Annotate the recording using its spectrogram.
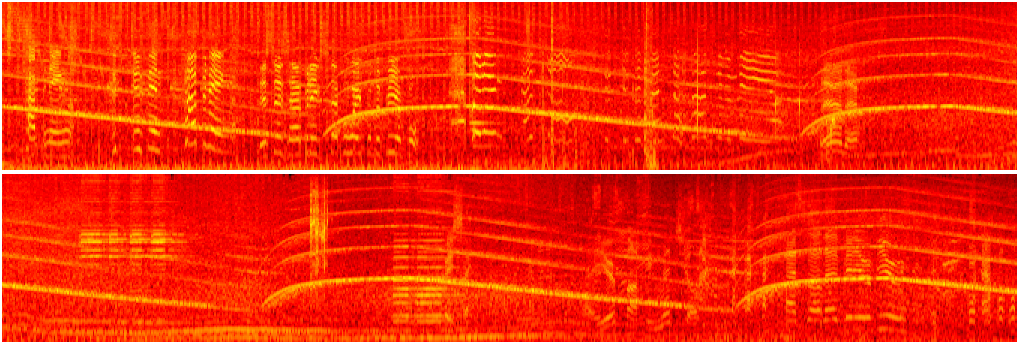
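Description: A police siren wails, rising and falling slowly, over and over.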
